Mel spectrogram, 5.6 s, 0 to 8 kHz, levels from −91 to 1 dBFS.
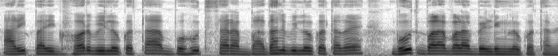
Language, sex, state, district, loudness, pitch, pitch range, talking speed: Bhojpuri, male, Bihar, Muzaffarpur, -17 LUFS, 145 Hz, 135-155 Hz, 160 wpm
